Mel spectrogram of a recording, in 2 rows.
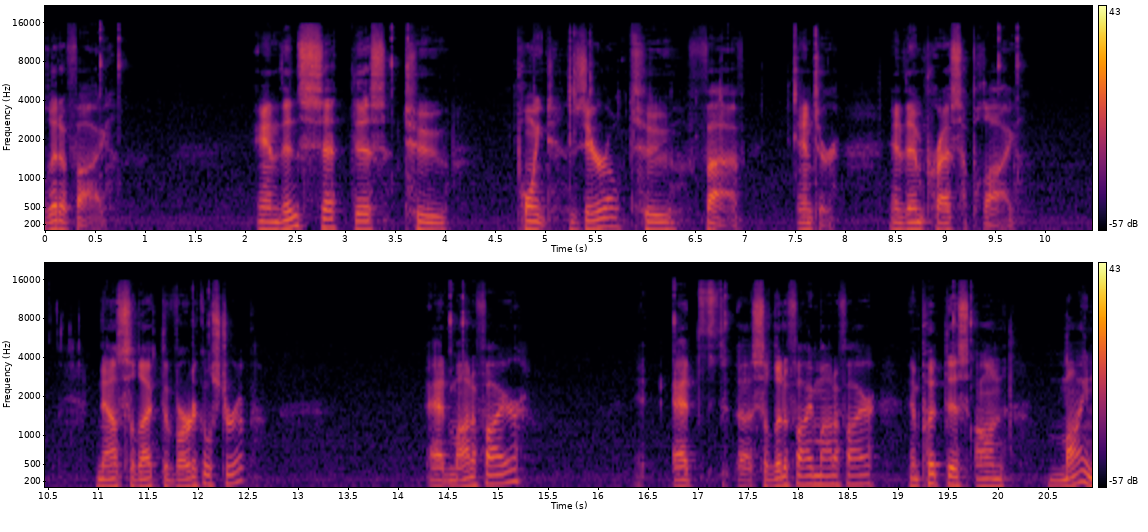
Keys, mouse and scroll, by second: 3.5 click, 9.6 click, 12.0 right click, 14.6 click, 19.6 click.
